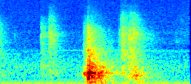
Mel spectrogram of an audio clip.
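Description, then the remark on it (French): A door opens as someone enters, with a soft clunk and a brief rattle, followed by a lighter scraping movement, with no voices. “Elle appuie sur le bouton vert, elle entre.”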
